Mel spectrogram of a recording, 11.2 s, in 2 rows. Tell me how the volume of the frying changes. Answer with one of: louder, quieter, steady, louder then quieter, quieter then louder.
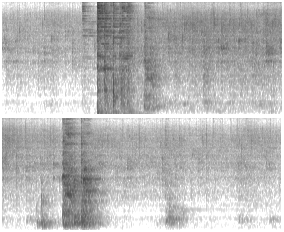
louder then quieter.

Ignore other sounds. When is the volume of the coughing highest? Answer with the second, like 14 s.
7 s.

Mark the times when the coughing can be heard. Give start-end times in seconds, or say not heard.
2.3-3.1, 6.3-7.4.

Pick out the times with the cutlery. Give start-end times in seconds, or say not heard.
1.6-3.0.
